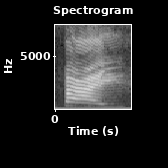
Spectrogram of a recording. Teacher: Então, o I, ele, nesse caso de pai, o I é semivogal porque está do lado da vogal A.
